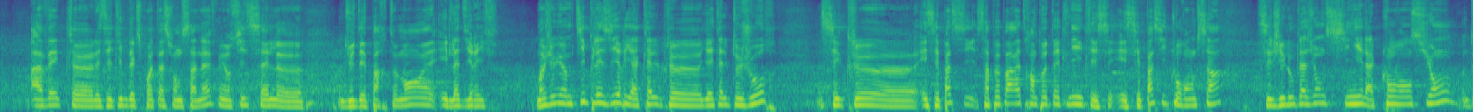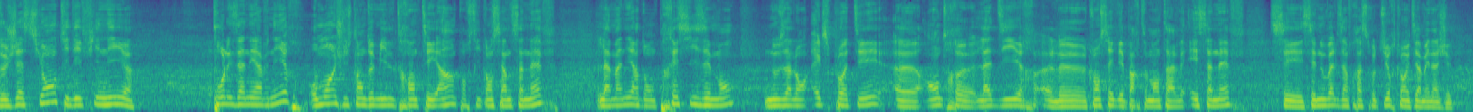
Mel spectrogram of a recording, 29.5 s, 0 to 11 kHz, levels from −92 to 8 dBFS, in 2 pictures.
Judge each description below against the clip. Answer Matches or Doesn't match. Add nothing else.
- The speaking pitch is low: Doesn't match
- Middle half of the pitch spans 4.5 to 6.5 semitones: Doesn't match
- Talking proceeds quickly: Doesn't match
